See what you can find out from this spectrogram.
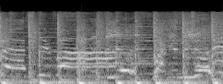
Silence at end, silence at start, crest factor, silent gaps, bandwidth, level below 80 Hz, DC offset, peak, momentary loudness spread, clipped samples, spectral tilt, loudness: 0 s; 0 s; 10 dB; none; 13 kHz; -16 dBFS; under 0.1%; 0 dBFS; 3 LU; under 0.1%; -3.5 dB/octave; -11 LUFS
